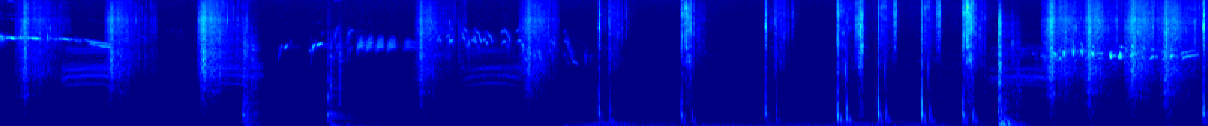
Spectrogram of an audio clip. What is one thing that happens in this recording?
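Footsteps tread over grass and pavement.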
